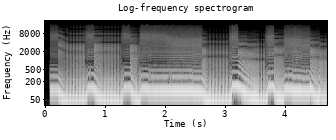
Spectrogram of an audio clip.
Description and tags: Acid Bass 2
Micron Sounds Pack
Acid Like Bass
Random Synthy Sounds . .and Chords
and Some Rhythms made on the Micron.
I'm Sorry. theres no better describtion. Im tired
